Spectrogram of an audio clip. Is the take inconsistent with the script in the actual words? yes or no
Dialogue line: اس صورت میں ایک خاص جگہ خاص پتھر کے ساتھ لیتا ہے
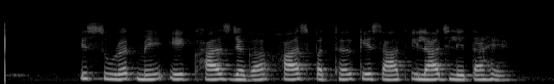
yes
